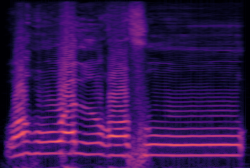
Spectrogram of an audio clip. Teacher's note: فا کو ایک الف کے برابر کھینچ کر پڑھیں گے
